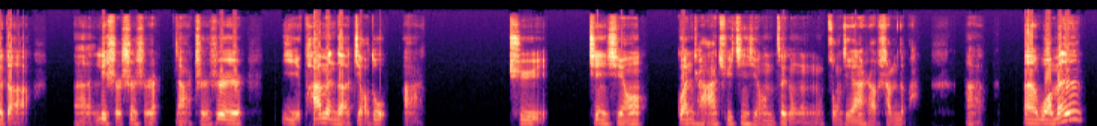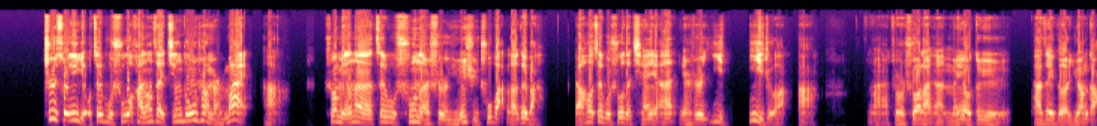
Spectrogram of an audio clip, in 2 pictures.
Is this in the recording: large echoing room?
no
